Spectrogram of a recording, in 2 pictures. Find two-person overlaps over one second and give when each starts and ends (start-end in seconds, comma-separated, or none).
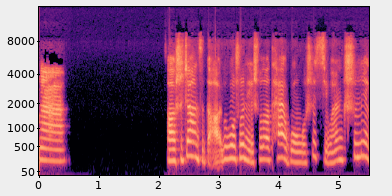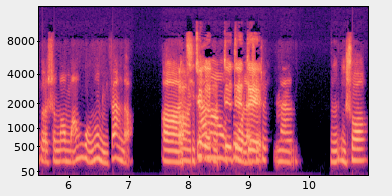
7.8-9.8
